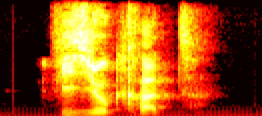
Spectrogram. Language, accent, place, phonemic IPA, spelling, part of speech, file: French, France, Lyon, /fi.zjɔ.kʁat/, physiocrate, noun, LL-Q150 (fra)-physiocrate.wav
- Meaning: physiocrat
